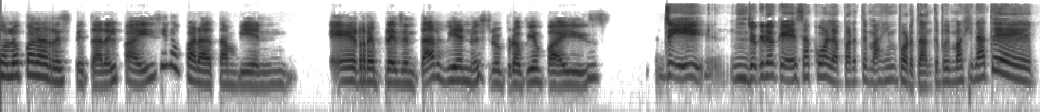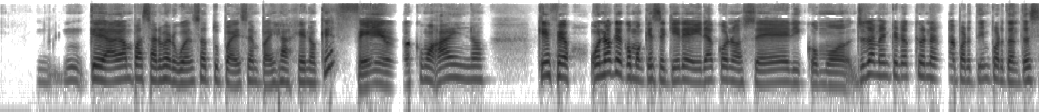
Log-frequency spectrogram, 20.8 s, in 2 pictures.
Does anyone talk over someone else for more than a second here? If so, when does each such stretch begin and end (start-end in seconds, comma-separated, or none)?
none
